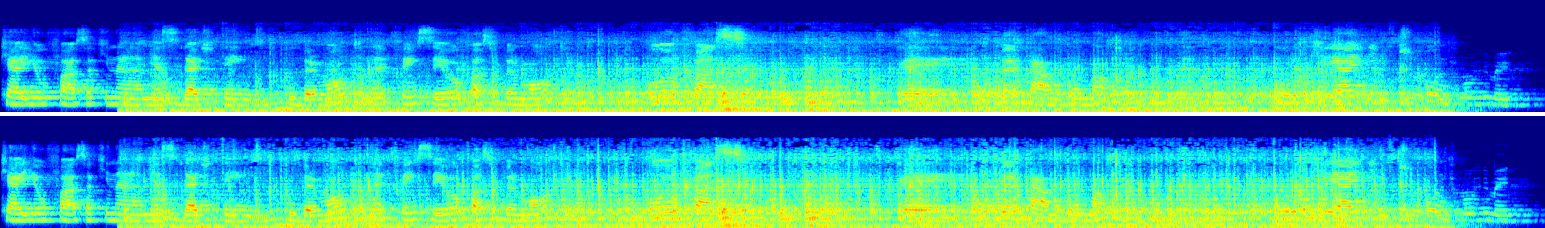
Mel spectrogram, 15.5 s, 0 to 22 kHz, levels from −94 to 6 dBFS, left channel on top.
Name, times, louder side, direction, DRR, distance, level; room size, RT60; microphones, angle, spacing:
voice 1, 0.0-5.8 6.4-8.0 9.0-11.3 12.7-13.9 14.3-14.5, right 2 dB, 15° right, 7 dB, 1.4 m, -30 dB
sound 1, 1.2-14.4, right 2 dB, 55° right, 2.2 m, -28 dB
voice 2, 12.5-15.1, right 1 dB, 35° right, 9 dB, 4.0 m, -41 dB
25.0 x 25.0 x 8.3 m, 0.86 s
head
